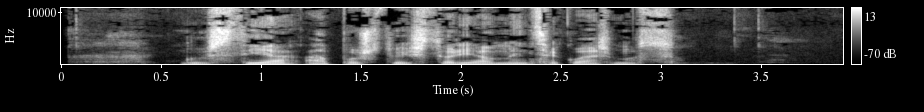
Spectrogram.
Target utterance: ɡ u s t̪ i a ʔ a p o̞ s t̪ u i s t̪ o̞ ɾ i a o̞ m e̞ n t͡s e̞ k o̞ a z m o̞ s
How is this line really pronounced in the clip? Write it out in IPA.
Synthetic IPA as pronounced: ɡ u s t̪ i a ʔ a p o̞ s t̪ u i s t̪ o̞ ɾ i a o̞ m e̞ n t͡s e̞ k o̞ a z m o̞ s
